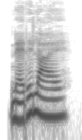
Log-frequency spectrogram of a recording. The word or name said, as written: natteleje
